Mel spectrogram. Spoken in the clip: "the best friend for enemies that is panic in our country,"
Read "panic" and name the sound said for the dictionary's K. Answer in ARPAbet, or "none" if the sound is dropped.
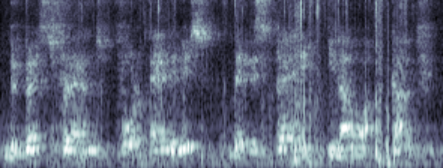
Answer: none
